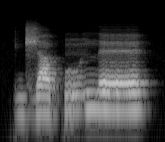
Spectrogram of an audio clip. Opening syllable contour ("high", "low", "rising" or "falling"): low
